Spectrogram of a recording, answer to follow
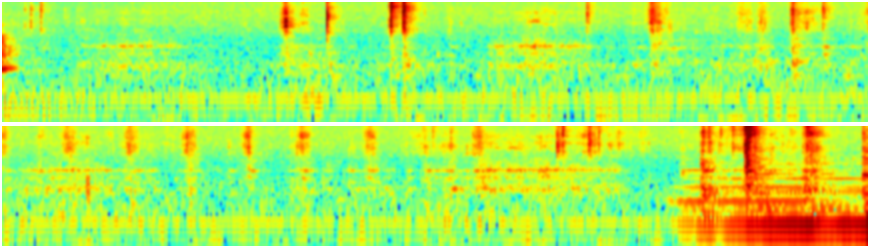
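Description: Faint, scattered clicks and light taps, a dozen or so, from small mounting hardware being handled and fitted to a motorcycle headlight guard, over near silence.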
